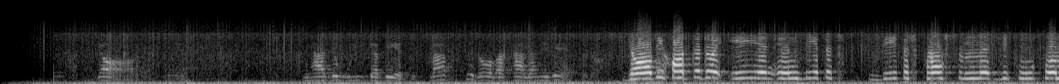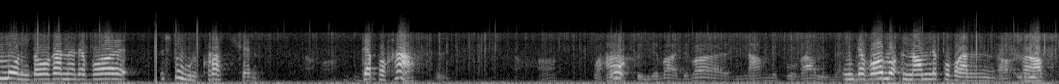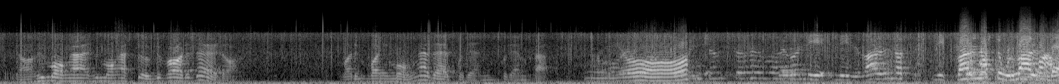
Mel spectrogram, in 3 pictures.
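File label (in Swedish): Järvsö Hälsingland, dialekter, svenska sagor; Folkminnen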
